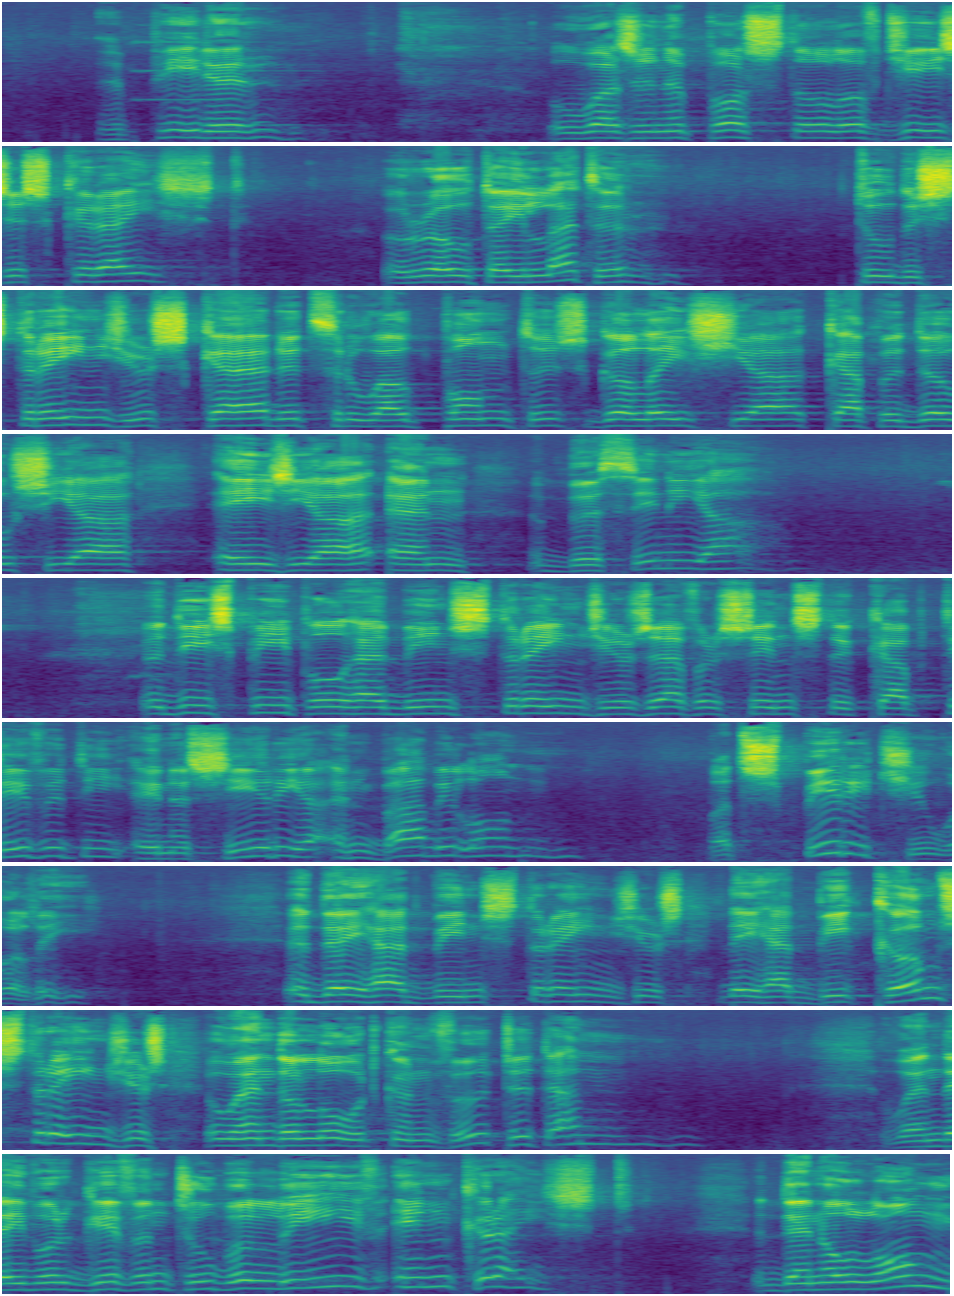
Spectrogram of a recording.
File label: Sermon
